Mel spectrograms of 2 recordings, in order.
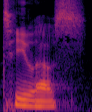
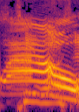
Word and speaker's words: Telos: And for those of you that have been listening to The Living Force since its inception, I just want to say it's pronounced Telos. – Oh my god. Oh, it is pronounced Telos. Absolutely.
